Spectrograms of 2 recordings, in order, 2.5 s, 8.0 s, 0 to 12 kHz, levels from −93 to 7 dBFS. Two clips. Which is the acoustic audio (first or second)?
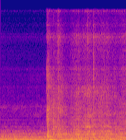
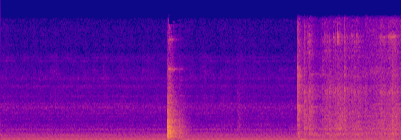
second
